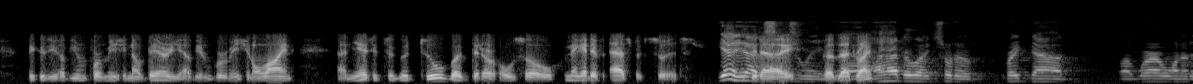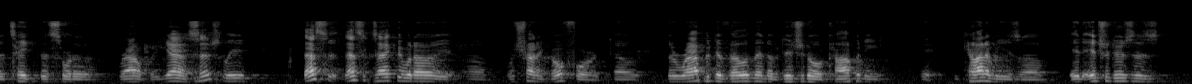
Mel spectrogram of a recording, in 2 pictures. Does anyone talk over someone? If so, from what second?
7 s

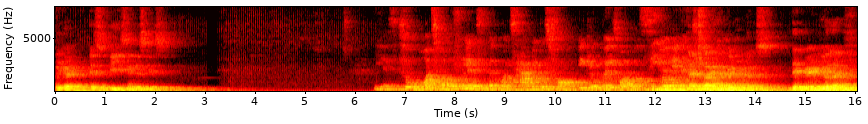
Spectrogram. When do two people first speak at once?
12 s

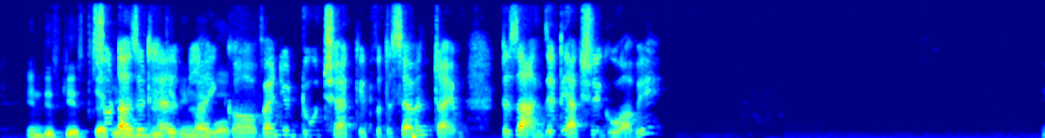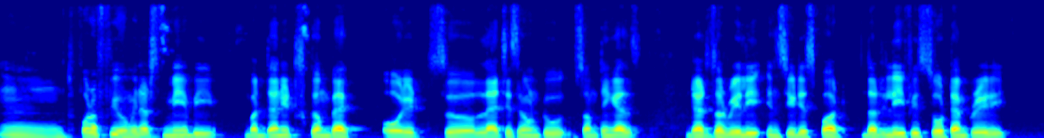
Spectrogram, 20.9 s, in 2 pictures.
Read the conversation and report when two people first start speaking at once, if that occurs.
1 s

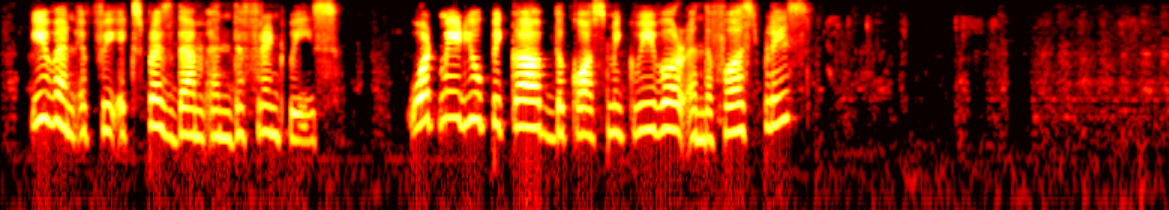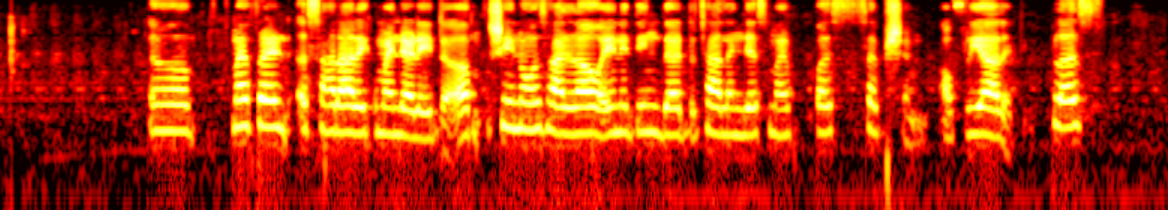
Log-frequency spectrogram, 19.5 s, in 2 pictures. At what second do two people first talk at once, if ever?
none

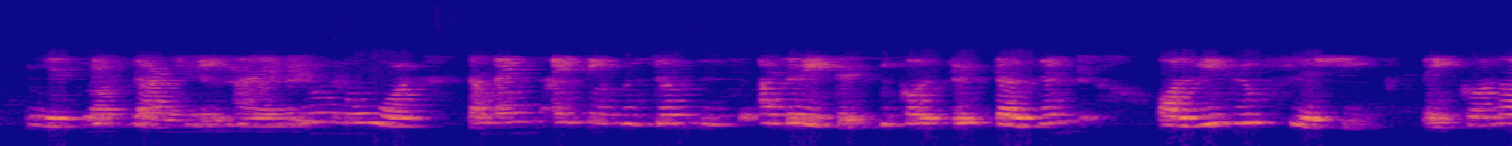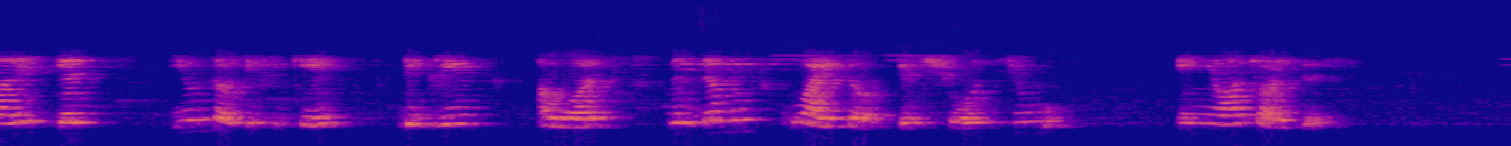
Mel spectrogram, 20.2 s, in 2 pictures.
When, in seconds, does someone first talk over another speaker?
1 s

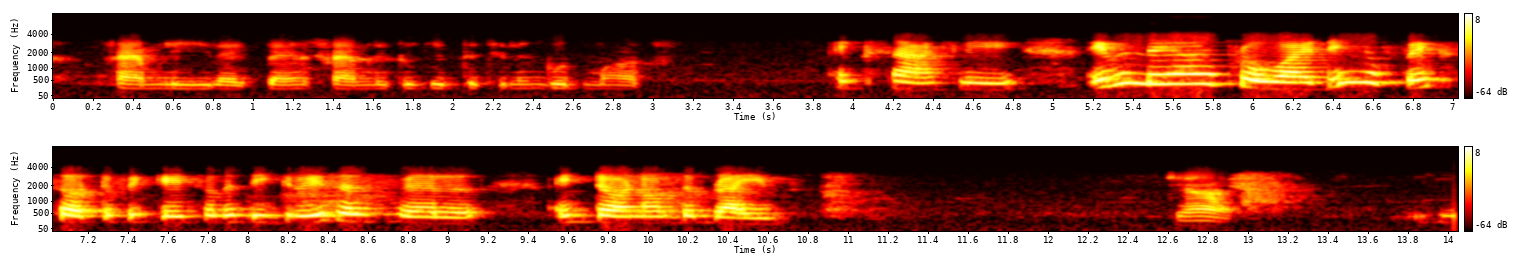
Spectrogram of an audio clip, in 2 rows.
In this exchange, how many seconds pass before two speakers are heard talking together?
none

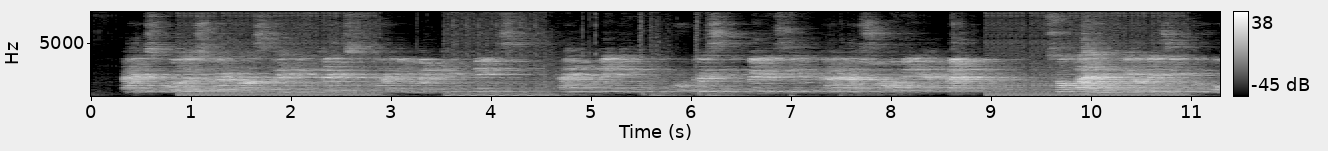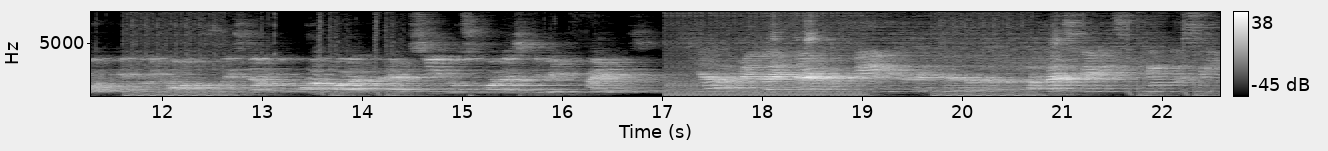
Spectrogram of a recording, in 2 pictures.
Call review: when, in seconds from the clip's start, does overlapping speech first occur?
none

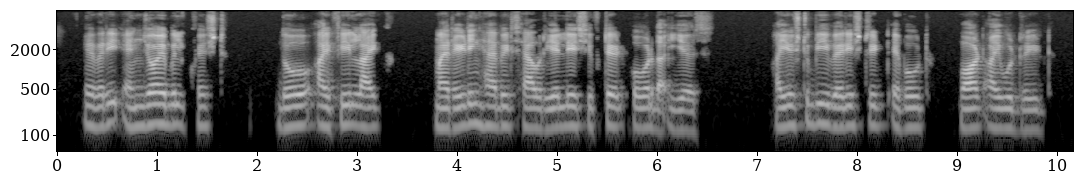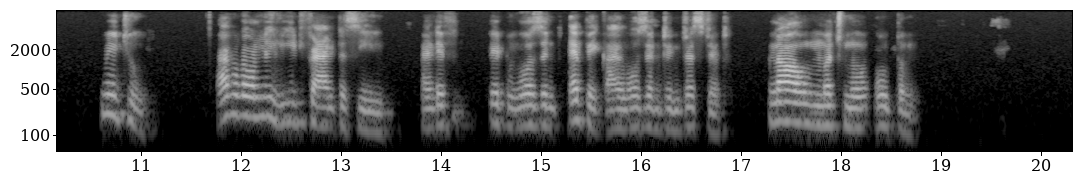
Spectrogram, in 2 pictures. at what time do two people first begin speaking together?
none

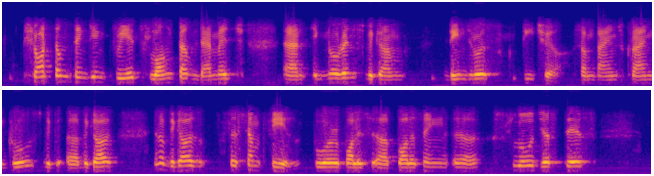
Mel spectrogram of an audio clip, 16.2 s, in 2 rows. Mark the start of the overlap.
none

